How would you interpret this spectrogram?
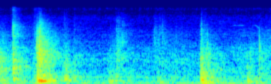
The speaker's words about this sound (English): Ryan tries the door to the cellar, but it's stuck. He yanks it open and joins Wilfred downstairs.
